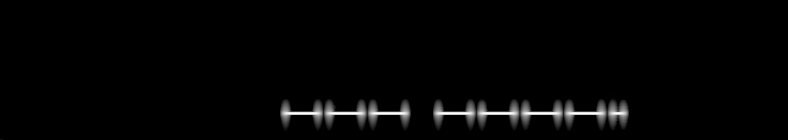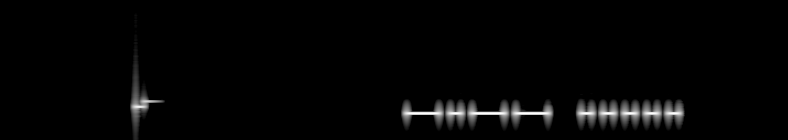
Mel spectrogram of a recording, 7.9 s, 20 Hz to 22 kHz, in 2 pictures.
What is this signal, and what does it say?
Morse code, heard as a keyed tone, about 22 wpm, 700 Hz. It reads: O 9 Y 5
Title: Single-Letter Single-Number 22wpm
